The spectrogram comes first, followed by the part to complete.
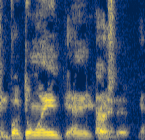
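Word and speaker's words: Bowdoin: Did you crush the pronunciation too? We got a lot of Boduin. Bodin. Bodin.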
